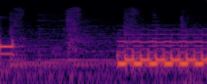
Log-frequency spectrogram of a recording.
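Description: Simulated telephone ring in Cisco Packet Tracer software, a short electronic tone that breaks off and then sounds again as a steady ringing, clear and alone.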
